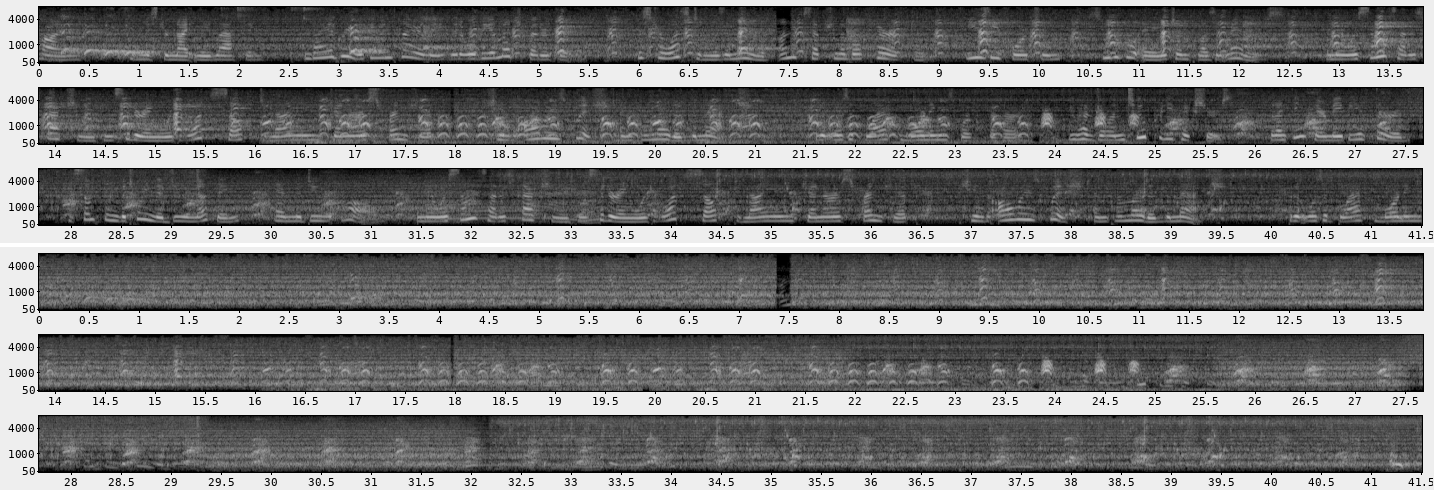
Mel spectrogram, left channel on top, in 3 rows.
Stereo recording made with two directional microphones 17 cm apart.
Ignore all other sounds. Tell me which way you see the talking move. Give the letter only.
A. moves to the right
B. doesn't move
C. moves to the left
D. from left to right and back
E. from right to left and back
B.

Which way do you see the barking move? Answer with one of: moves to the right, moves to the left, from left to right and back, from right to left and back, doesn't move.
moves to the right.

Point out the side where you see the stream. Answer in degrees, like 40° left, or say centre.
50° right.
